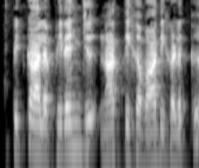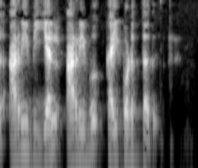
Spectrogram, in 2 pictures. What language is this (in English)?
Tamil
